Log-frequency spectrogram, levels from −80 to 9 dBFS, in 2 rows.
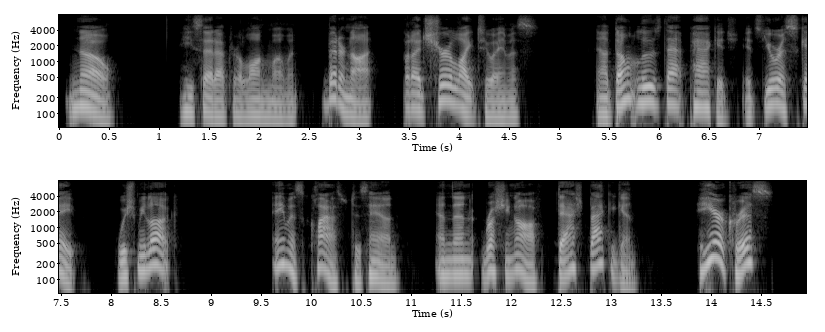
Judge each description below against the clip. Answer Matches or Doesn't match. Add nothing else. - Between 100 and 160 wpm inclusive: Matches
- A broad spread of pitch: Matches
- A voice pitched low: Matches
